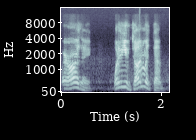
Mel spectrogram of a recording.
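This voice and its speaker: A man's voice: high voice, wildly swooping pitch, normal speed, a bit bright, dull audio, slight background noise, full character voice. A man acting a desperate, stubborn family man in an amateur radio play. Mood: frantic.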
